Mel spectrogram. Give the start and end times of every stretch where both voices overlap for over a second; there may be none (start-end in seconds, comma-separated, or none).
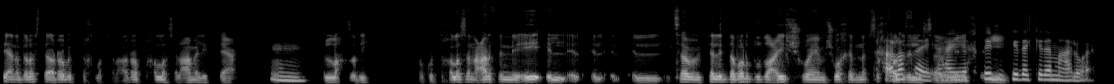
8.8-10.1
